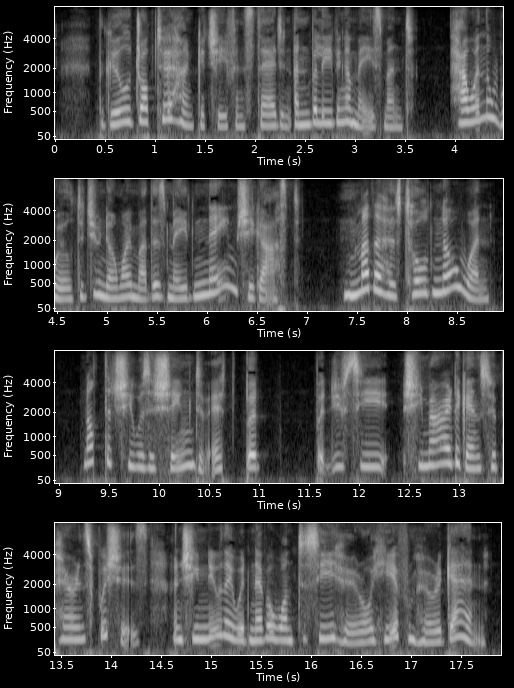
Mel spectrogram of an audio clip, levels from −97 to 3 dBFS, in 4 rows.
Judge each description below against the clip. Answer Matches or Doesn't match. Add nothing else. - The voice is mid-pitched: Doesn't match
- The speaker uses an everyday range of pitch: Matches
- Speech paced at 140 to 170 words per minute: Doesn't match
